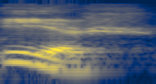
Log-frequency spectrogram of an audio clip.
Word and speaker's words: eer: iki tane e var Normalde bunu a diye de okunur diye düşünebilirsiniz ki bu şekilde çok hatalar yapılıyor ama bu e e r harfi bunu bir bütün olarak görüyorsunuz üçü birbirine yapışmış olarak görüyorsunuz ve Burası i e diye okunuyor ir Dolayısıyla şu şu kelimede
